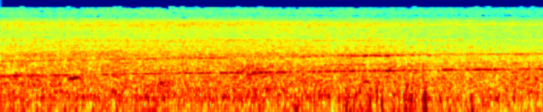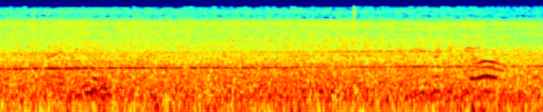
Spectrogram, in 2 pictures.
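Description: Zipline trolley pulleys running along the steel cable, a thin metallic whine that rises slowly in pitch, over a steady rushing noise.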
